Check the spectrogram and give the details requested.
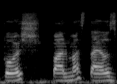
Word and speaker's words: Posh Palma Styles: So the name of the business is Posh Palma Styles, which thank you so much for pronouncing it the way that it was.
